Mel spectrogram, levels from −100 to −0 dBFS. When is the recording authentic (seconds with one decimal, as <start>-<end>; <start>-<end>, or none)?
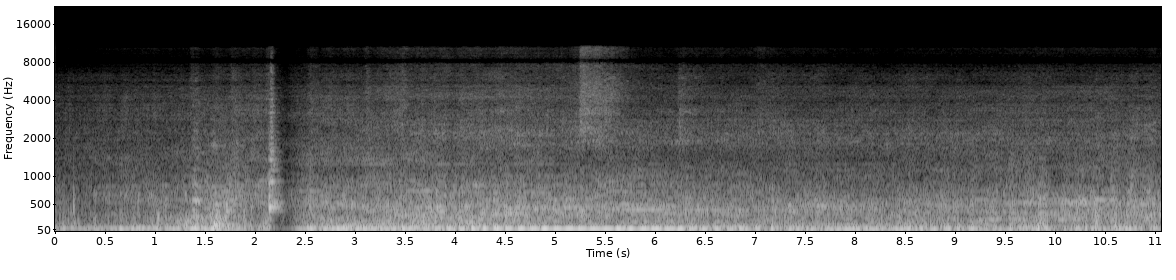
none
